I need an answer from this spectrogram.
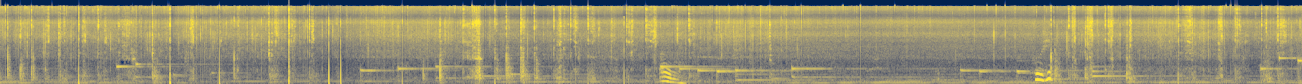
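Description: Oil sizzling in a wok as chopped onions and chillies are stir-fried, with a spatula scraping and clicking against the pan again and again.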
